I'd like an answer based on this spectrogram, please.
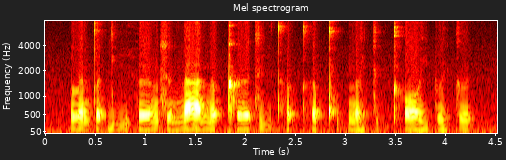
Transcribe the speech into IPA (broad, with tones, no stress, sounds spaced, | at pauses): l ɐ˨ n t̪ ɐ˨ t̚ j iː˨˥ h œː˨˧ ŋ s ɵ˨ n n̪ aː˧ n̪ ɐ˨˥ p̚ kʰ œː˨ t͡s iː˧ t̪ʰ ɐ˧ p̚ t̪ʰ ɐ˨˥ p̚ kʷʰ ɪ˥ k̚ ŋ ɐ˨˧ j k ɪ˨ k̚ t̪ʰ ɔː˨ j p ɵ˨˥ ɥ k ɵ˧ t̚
